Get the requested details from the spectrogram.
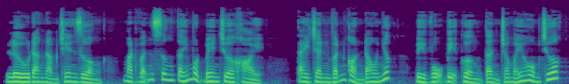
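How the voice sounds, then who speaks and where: A woman telling a dramatic story as narrator, in a steady manner. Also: fairly low pitch, normal speed, no echo, clean studio sound.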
